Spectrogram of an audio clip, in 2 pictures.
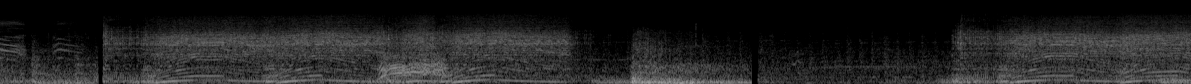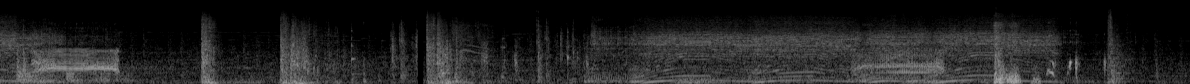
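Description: A chainsaw revs up and down in loud bursts.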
